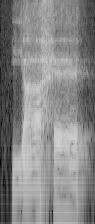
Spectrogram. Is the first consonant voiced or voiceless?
voiced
